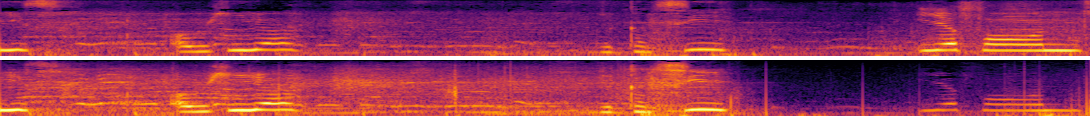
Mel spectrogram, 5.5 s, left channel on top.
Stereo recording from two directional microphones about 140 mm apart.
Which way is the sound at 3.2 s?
30° left (ahead or behind).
